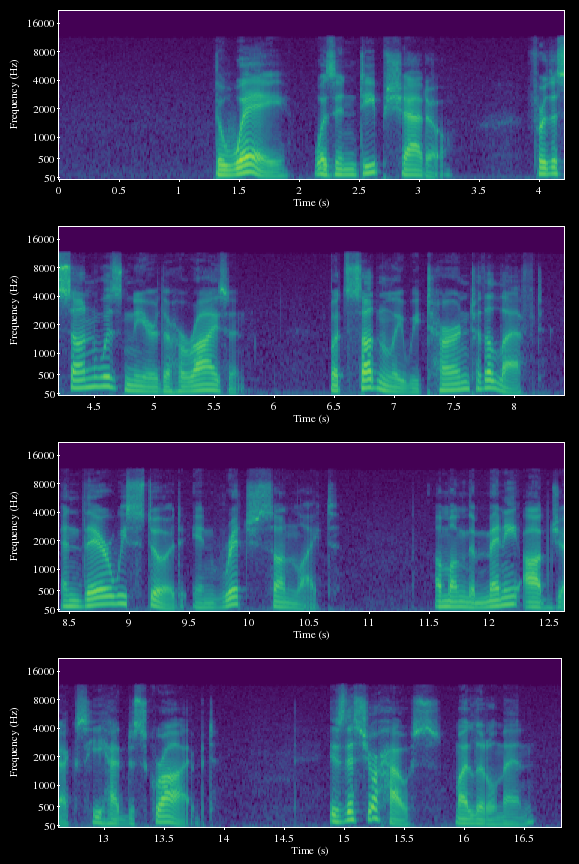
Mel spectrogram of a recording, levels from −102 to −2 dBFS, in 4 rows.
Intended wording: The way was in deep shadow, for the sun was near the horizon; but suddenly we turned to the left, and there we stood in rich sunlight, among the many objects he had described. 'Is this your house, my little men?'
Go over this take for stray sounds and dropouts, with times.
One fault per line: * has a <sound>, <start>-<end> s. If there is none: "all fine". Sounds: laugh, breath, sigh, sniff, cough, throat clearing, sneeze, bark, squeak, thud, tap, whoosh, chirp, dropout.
all fine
